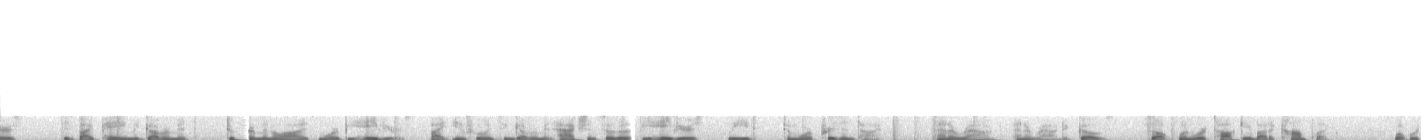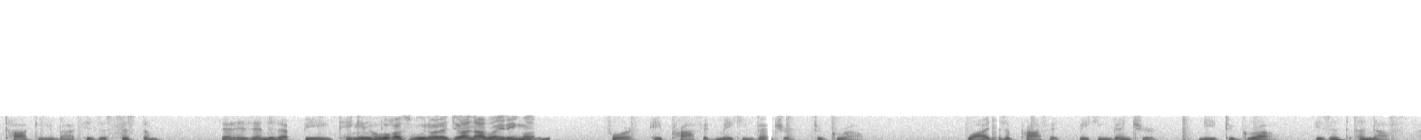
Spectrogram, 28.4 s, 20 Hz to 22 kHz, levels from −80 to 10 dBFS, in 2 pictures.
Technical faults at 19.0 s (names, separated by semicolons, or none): speech suppressed in double talk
